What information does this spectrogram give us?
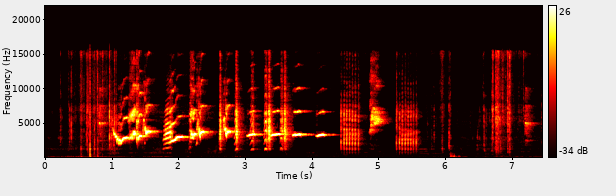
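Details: Javan myna in a fired-up singing burst, used to trigger other mynas to call back. It opens with fast, buzzy chattering and high whistles, then shifts to a run of short whistled notes with a few noisy hisses.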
